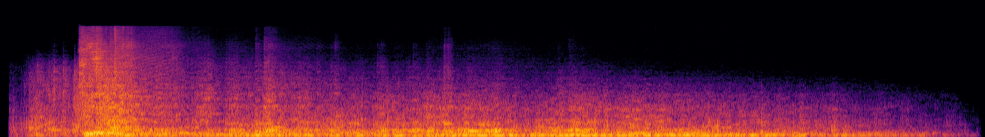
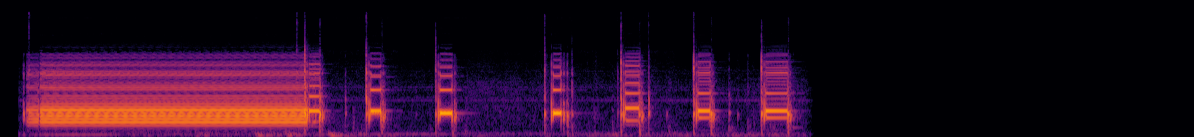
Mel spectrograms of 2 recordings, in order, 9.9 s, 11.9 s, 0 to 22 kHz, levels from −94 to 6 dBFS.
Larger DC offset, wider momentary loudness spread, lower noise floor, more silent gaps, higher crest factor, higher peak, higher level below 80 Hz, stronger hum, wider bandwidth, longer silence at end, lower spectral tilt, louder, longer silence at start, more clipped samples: neither; first, 15 LU vs 11 LU; second, -44 dBFS vs -63 dBFS; neither; about the same, 16 dB vs 20 dB; first, 0 dBFS vs -6 dBFS; first, -20 dBFS vs -62 dBFS; neither; first, 9.6 kHz vs 6 kHz; second, 0.4 s vs 4 s; first, -7.5 dB/octave vs -5 dB/octave; first, -17 LUFS vs -23 LUFS; second, 0.1 s vs 0.25 s; neither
